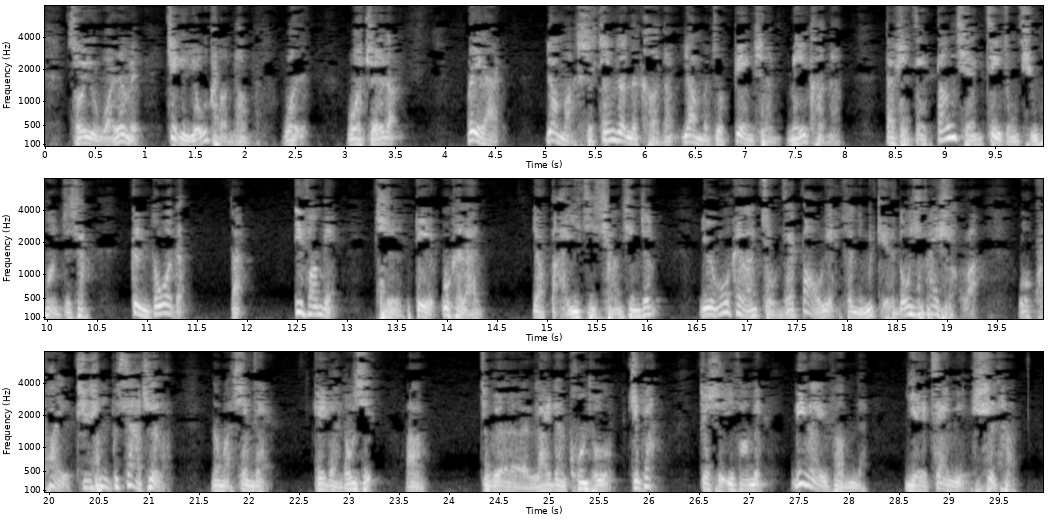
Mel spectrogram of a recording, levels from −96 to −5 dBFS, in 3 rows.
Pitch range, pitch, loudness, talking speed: 90-115 Hz, 100 Hz, -19 LUFS, 245 characters per minute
